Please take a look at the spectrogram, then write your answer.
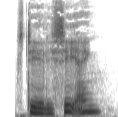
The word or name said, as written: sterilisering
